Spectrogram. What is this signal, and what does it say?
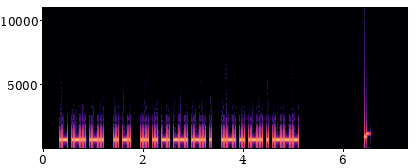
Morse code, heard as a keyed tone, about 40 wpm, 700 Hz. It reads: ALL IN SINGLE FILE.
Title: Sentences from Top 1200 Words 40wpm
